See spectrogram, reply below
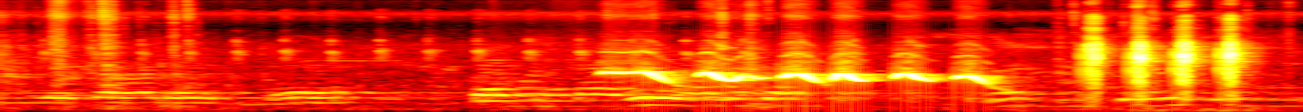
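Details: Luring song of a starling: soft warbling, then a run of wavering whistled notes repeated about five times, ending with four loud harsh rasps.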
